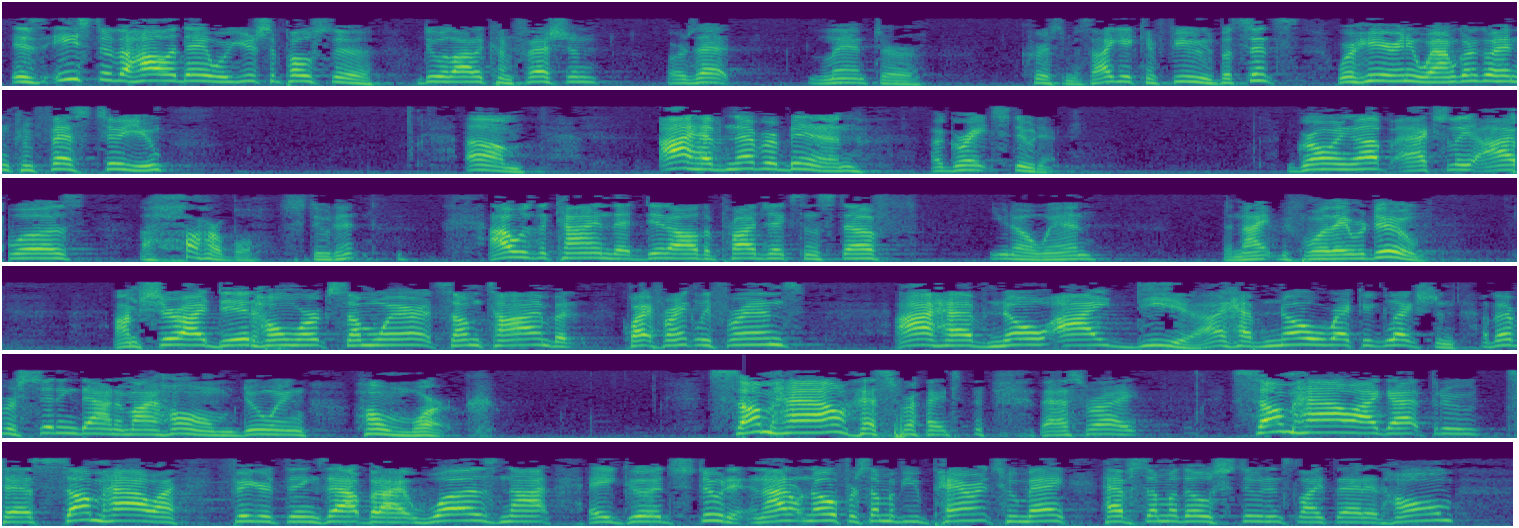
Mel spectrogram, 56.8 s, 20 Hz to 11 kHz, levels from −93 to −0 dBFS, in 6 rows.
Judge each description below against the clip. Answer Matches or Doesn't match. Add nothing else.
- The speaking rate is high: Doesn't match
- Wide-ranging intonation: Matches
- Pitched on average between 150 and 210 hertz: Matches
